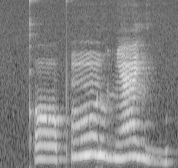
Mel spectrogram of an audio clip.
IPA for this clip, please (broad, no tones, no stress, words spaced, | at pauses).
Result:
kʼɔːpʼõː ɾuʎæ̃ lʲṳ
